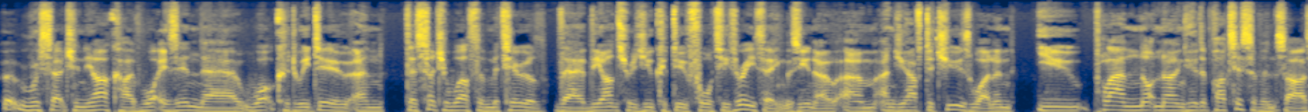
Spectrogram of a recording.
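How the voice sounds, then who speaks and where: A man's voice: medium pitch, dry recording. Thoughtful man, dry close recording. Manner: thoughtful, enthusiastic. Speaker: writer being interviewed. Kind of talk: conversational radio interview.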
